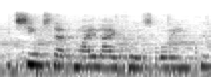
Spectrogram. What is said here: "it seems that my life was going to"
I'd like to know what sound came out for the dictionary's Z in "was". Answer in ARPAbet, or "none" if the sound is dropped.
Z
